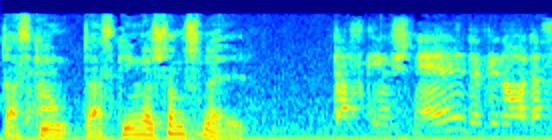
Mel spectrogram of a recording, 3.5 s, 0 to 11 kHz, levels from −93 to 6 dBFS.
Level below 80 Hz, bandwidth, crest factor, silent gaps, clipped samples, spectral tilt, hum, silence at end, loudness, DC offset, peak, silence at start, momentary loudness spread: -44 dBFS; 8 kHz; 18 dB; none; under 0.1%; -4 dB/octave; none; 0 s; -26 LUFS; under 0.1%; -8 dBFS; 0 s; 10 LU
